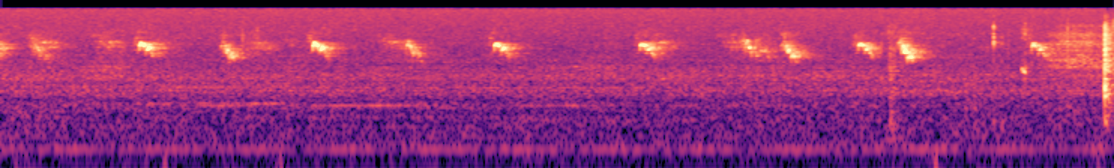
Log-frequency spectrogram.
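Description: A small bird chirping over and over: short, high, falling chirps about twice a second, over a faint steady hum.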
